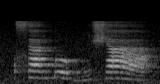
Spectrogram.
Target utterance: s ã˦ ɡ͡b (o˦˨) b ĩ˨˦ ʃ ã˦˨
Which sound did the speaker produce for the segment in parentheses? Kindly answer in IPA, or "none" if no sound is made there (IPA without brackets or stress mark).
o˦˨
